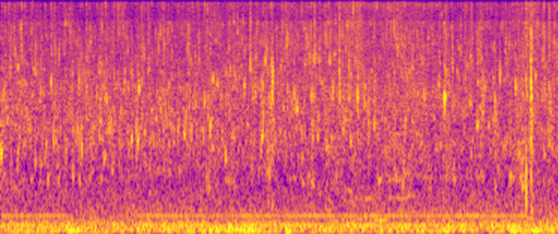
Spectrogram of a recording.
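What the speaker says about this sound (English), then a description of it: "Hear the sound of the water, a little waterfall." Steady, continuous splashing of a small waterfall at the Fossil Forest in New Zealand, an even rushing trickle that never lets up, close by with no voices.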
